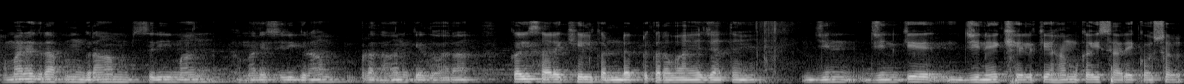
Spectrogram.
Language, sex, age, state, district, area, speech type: Hindi, male, 18-30, Uttar Pradesh, Ghazipur, rural, spontaneous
